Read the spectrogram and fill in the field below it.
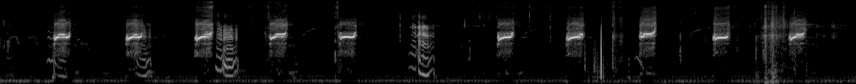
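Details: Grey francolin (teetar) calling in forest: loud, shrill, high notes repeated steadily about every three-quarters of a second, a dozen in all, with fainter downward-sliding squeals in between and a quiet background.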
